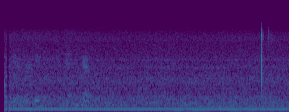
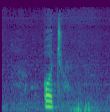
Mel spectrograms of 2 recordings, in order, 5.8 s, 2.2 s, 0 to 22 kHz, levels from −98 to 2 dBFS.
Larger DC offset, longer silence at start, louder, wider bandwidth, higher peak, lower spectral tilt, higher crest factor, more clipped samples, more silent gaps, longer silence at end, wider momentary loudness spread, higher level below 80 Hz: neither; second, 0.05 s vs 0.9 s; second, -64 LUFS vs -24 LUFS; second, 9 kHz vs 16 kHz; second, -26 dBFS vs -8 dBFS; second, -3.5 dB/octave vs -5.5 dB/octave; first, 38 dB vs 20 dB; neither; neither; second, 0 s vs 0.45 s; second, 10 LU vs 24 LU; second, -84 dBFS vs -54 dBFS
